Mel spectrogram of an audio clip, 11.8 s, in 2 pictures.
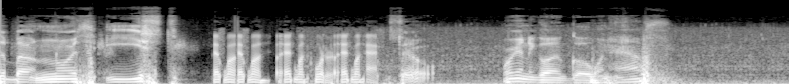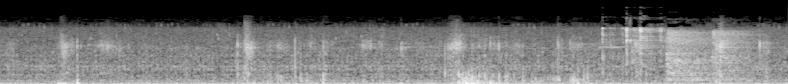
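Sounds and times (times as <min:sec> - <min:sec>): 
speech: 0:00.0 - 0:05.1
steady mechanical rumble: 0:01.4 - 0:11.8
clanks and thuds of a torpedo loaded into submarine torpedo tubes in a video game: 0:10.2 - 0:11.6.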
